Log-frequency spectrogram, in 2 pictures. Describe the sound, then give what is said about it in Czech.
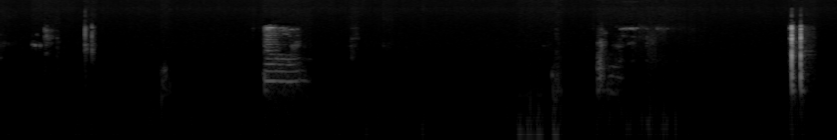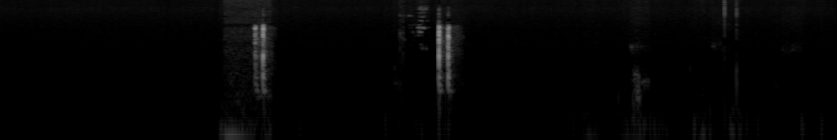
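Sharp clicks of a computer mouse or keyboard sound in scattered bursts, a few seconds apart, with quiet pauses between them and no talking. “Cvakání do počítače slyším velmi nahlas.”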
